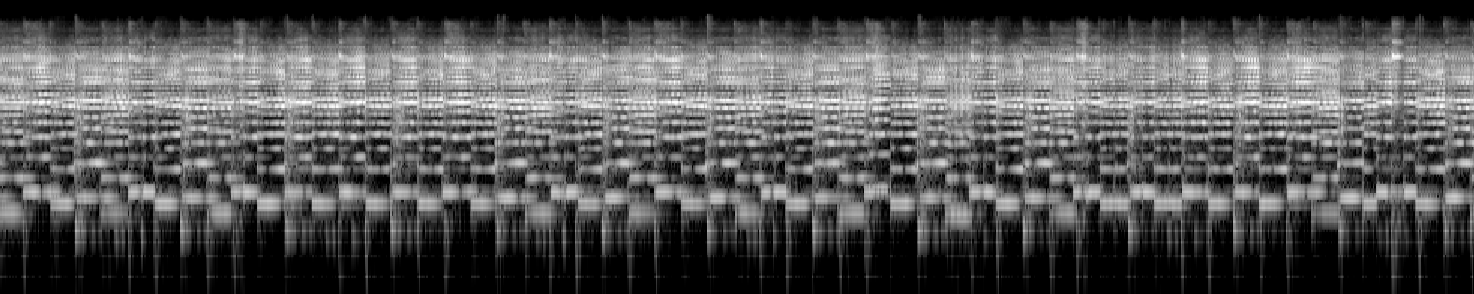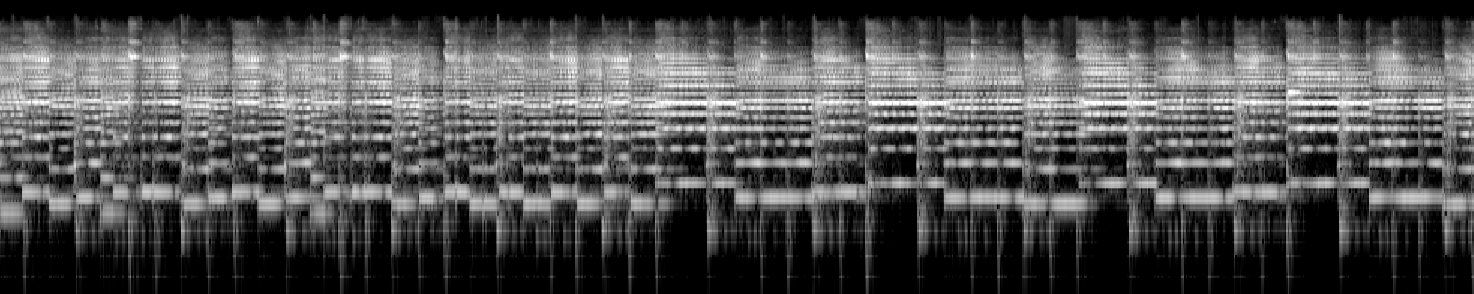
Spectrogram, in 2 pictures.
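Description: Yamaha portable keyboard played with both hands in a piano-like voice: a busy, fast repeating figure of notes that thins out to sparser, more spaced notes about two-thirds of the way through.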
